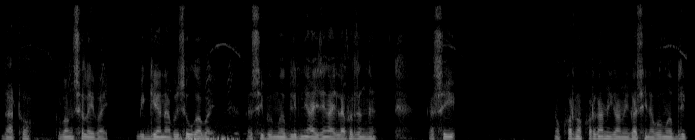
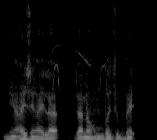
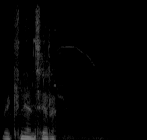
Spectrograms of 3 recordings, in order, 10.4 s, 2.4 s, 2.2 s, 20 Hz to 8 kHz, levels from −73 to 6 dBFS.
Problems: low volume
